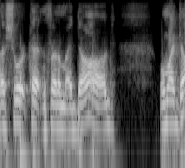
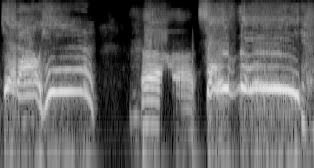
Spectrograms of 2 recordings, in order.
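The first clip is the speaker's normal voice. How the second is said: put-on very high, slow swooping scream, "me" stretched; 4 dB louder than usual. Retelling being trapped under a pony, calling for help: retelling a scream for help. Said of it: "screaming for her".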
